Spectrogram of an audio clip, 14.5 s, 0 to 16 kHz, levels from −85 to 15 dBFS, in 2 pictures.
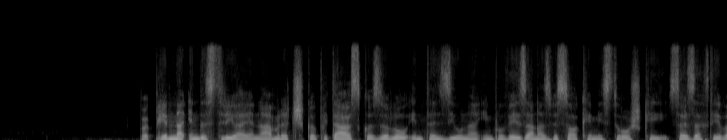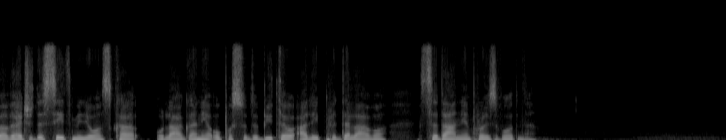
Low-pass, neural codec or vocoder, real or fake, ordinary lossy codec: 10.8 kHz; codec, 16 kHz in and 24 kHz out, 0.6 kbps, FocalCodec, streaming, 4096 codes; fake; none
